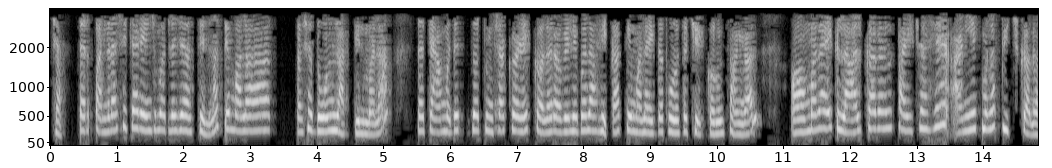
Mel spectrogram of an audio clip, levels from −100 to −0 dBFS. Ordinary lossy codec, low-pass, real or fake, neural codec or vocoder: MP3, 16 kbps; 3.6 kHz; fake; codec, 16 kHz, 4 kbps, FreqCodec, smaller model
